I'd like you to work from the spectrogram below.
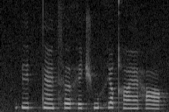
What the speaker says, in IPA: ʔ ɪ tː æ̃ t͡sʰ ɜ h ɛ t͡ʃʰ u h ɪ qʰ æ̃ː h ɑ

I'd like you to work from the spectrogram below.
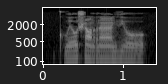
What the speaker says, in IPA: kʷʼ e o̯ ʃ ɑ̃ r æ̃ː vʲ o

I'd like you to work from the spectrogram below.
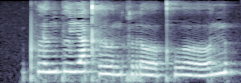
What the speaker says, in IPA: pʰ l ɯ˦˥ ŋ p l i˦˥ a̯ kʰ l u˩˦ n k r oː˨˩ kʰ w o˩˦ n

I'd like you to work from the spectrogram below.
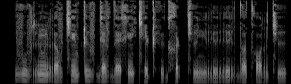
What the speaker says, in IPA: v u˦˨ v r ũ˦ r ʌ˨ v cʰ ẽ˦ v ʈ ɨ˦ v ɡ ɛ˦ v d̪ ɛ˨ x ẽ˨ cʰ e˨ ʈ h ʉ˨ ɡ x ʌ˦ ʈ cʰ ɨ˨ ɲ r ɨ˨ r ɨ˦ r d̪ ʌ˦ t̪ʰ ɔ˨ r cʰ ɨ˦

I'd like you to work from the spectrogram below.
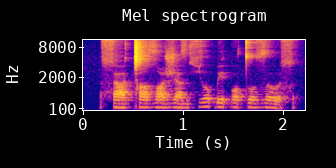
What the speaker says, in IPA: ɬ a ǀ e zˤ ɤ ʒ a z ç ɤ ɓ e ɠ ɔ t o z ɤ ɬ

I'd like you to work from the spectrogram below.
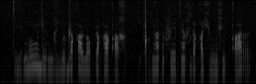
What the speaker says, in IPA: t e̤ lʲ a̤ ŋ͡m ũː ɡʲ ɛ̃ r n̪ a̤ ʎ u ɖ y q uː ɳ ɔ k͡p y q y qʼ ɛ χ | ŋ͡ǃ ɔ̤ d ã ʔ ə̃ f e t ɛ̃ χ ʎ i q ə ç uː xʲ ũ p qʼ a r

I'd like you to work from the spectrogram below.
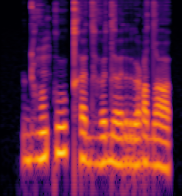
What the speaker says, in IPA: ɖʱ õ k u kʰ ɐ dʱ ɵ d əː r u ɽ u dˤ o

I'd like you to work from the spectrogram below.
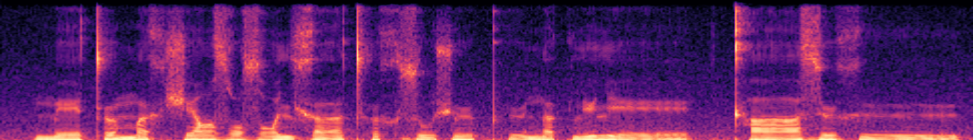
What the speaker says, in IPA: m e tʼ ɵ m ɐ x ʃ eː zˤ ʉ zˤ ʉː lʲ x ɐː tʰ ɵ x z u ʃ ʉː pʰ ʉ n ɐ k lʲ ɨ lʲ eː | kʰ aː z ʉ x ɨː

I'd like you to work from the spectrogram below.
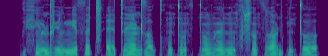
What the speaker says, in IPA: fʲ õ ɖ y l mʲ ʊ θ ə t͡sʼ ɛ t̪ ɛ̃ː ɖ ð ɒ kʷʰ ə̃ t̪ õ θ t̪ ɔ̃ β ə̃ː n ə̃ xʷ s ɔ̃ θ l ɒ ɖ pʲ ə̃ t̪ ʊ

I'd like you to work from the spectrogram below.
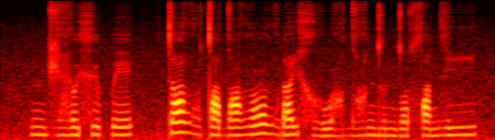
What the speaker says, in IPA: n d͡ʒ æ̤ ʊ̯ xʲ o p e | t i ðˤ o̤ t i dˤ u ðˤ u ðˤ ṳ ɾ i x o̤ w ṳ dˤ æ̤ n d u n d u sˤ i n z i

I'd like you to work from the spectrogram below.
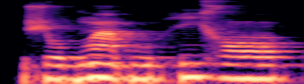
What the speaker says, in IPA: ʃ o˨ ɡʷ ã˦˨ p u˨ h i˦ ɣ ɔ˦

